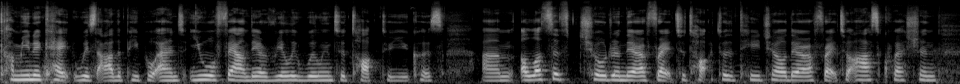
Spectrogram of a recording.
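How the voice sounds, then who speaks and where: A woman's medium-pitched voice with a Chinese accent and flat, monotone intonation, on a very clean recording with a silent background. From central China, Zhengzhou. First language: Mandarin Chinese. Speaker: former international student. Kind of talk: interview. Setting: school, recorded in person.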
